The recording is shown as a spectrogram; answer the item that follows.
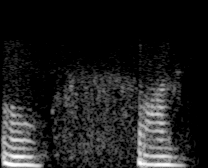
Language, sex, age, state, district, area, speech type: Bengali, female, 30-45, West Bengal, Howrah, urban, conversation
